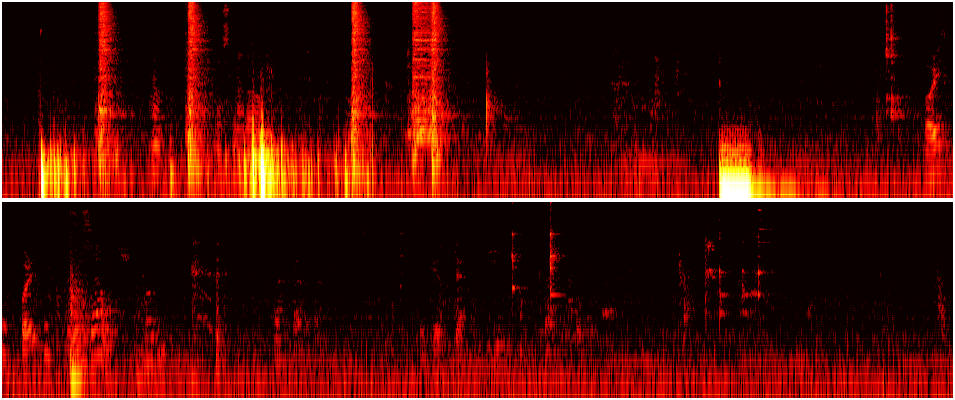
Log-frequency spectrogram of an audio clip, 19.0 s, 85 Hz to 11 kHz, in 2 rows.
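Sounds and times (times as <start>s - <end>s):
short low thud: 7.2s - 8.0s.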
